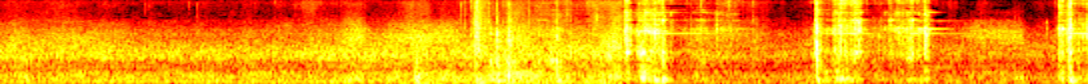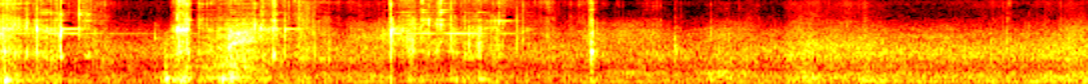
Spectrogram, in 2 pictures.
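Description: Digging in loose, stony soil with a small hand hoe and gloved hands: a run of short scrapes with stones clicking and clinking against each other and the metal blade, starting about two seconds in and stopping near the end.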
